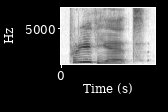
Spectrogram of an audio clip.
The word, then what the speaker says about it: Привет: Привет. Hey, привет. That is how it is pronounced, yes.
